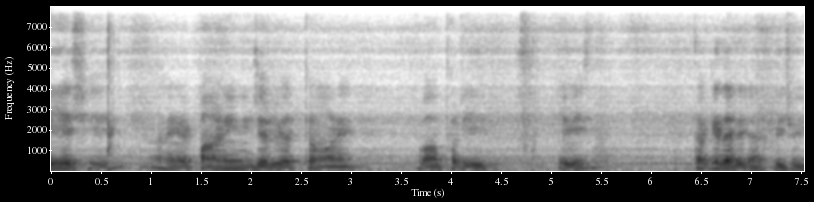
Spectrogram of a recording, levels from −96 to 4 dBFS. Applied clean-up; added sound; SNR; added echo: none; none; none; reverberation time 0.3 s.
